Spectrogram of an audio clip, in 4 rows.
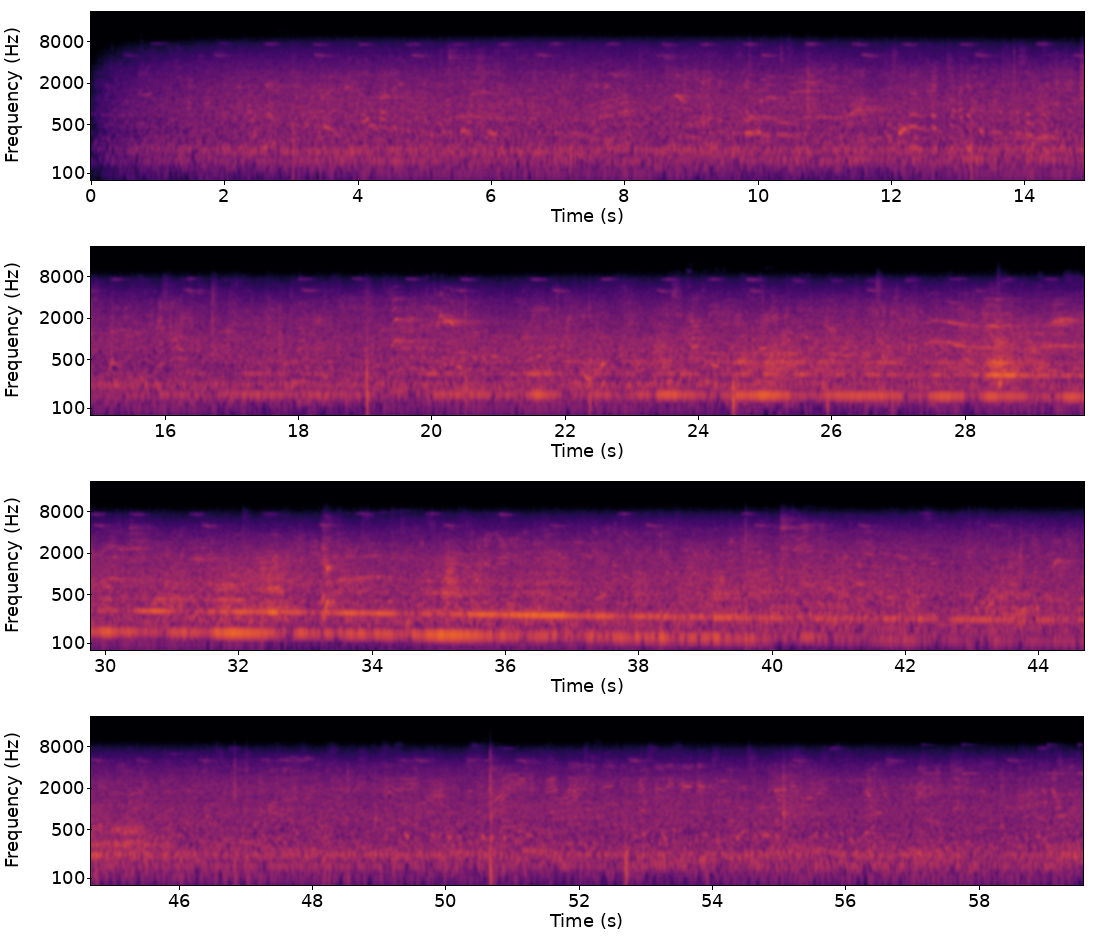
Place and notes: Unnamed Road, Belfast, UK - Botanic Gardens-Exit Strategies Summer 2021
Recording of people engaged in a conversation, children running and shouting around, strollers being pushed, sports activities being played in the green space, bicyclists and their bells, and a calm natural setting with the bird chirps.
